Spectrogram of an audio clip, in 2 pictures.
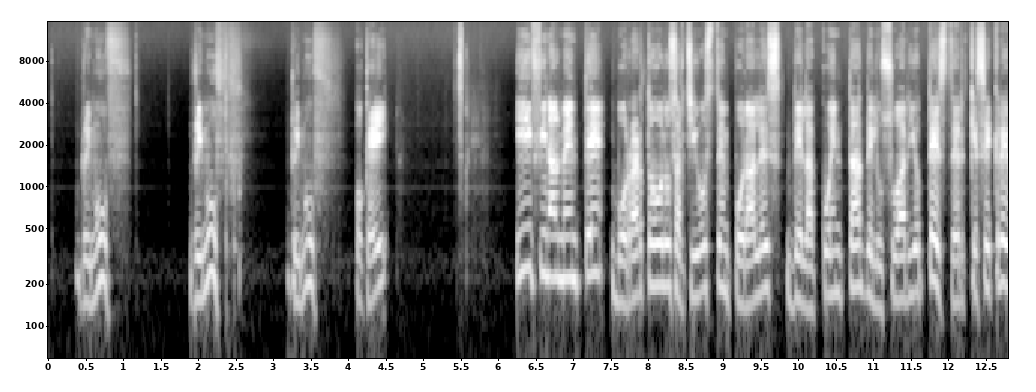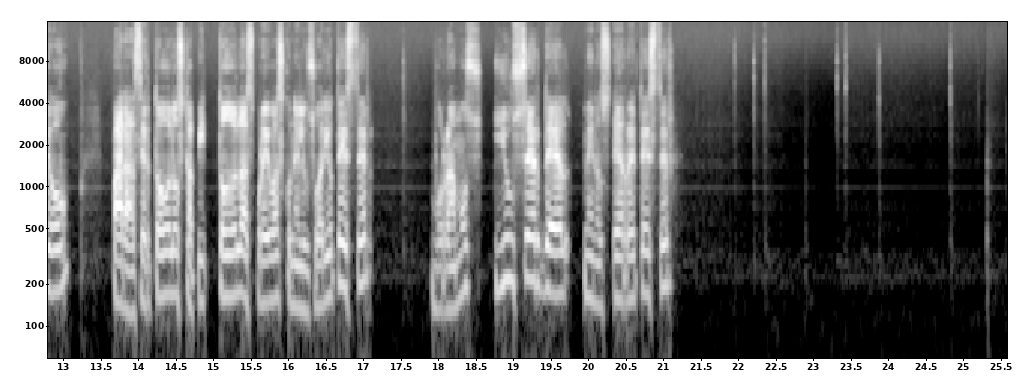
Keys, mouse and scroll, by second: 2.2 Return, 4.6 scroll down 2, 10.5-12.1 drag, 17.4-19.0 drag, 20.0 right click, 22.1 click, 23.2 click, 23.7-24.8 right drag.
